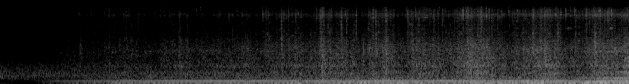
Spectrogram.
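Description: Open-top Jeep driving: engine running with wind and road noise. It fades in about half a second in and grows steadily louder.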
